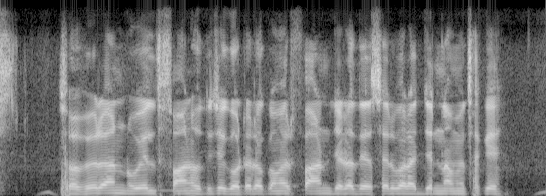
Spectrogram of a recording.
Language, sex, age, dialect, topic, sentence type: Bengali, male, 18-24, Western, banking, statement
